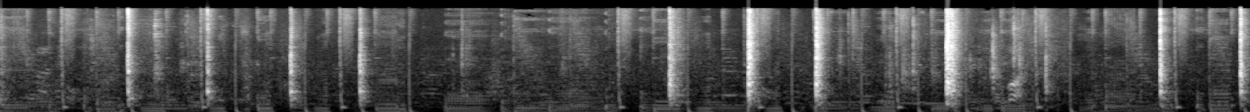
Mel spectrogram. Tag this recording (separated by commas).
hammering nails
